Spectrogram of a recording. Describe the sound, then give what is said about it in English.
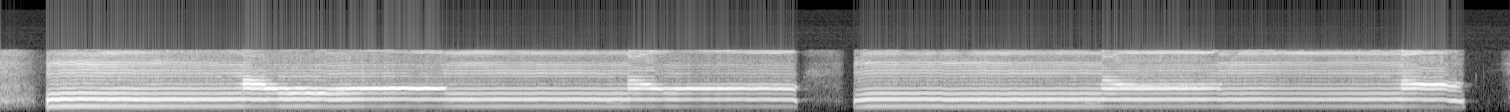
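Overtone singing by a single voice: a steady hummed drone sung through the nose, with a second, higher whistle-like note through the mouth appearing and fading above it, across two long sustained phrases split by a short breath, with a brief murmur from another person. “So I'm going to start with one note through the nose, then I'm going to bring in the note, another second note through my mouth, and then go back to one note, and then back to two”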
